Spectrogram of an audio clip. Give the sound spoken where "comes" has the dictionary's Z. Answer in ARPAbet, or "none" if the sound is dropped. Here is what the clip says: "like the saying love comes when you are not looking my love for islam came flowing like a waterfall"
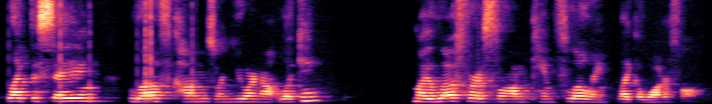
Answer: Z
